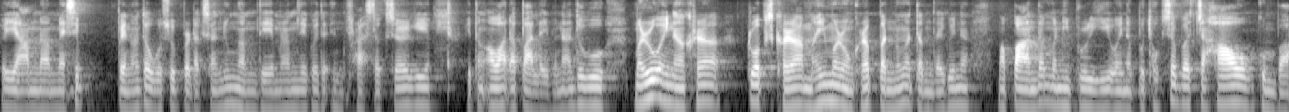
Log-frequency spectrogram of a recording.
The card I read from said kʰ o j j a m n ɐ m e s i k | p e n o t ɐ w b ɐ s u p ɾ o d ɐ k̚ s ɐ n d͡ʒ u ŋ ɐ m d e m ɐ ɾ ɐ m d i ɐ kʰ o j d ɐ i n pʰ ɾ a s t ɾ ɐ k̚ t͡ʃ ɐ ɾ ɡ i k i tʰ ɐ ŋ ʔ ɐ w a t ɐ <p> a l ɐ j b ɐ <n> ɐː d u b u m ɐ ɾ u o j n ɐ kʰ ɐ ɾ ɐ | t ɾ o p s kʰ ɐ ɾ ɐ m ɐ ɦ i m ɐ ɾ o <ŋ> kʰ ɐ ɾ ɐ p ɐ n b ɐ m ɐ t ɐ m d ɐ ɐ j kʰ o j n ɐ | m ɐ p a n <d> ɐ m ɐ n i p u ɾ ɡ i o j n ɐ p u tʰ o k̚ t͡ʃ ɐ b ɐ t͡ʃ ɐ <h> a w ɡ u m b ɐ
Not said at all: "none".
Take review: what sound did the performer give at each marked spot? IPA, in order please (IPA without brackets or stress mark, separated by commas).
p, n, ŋ, d, h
